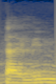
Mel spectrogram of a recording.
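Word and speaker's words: ptyalin: अब salivary amylase को टाइलिन भी बोलते हैं, पी साइलेंट हो जाता है, टाइलिन एंजाइम।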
